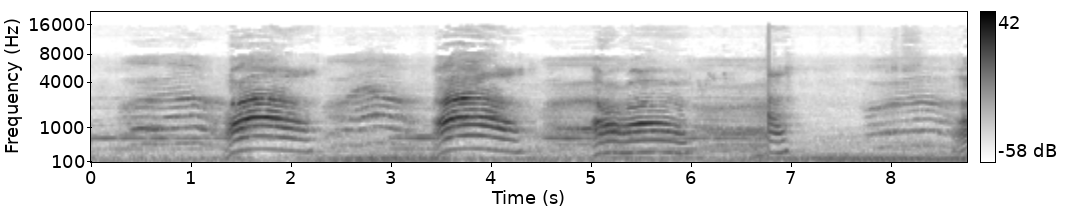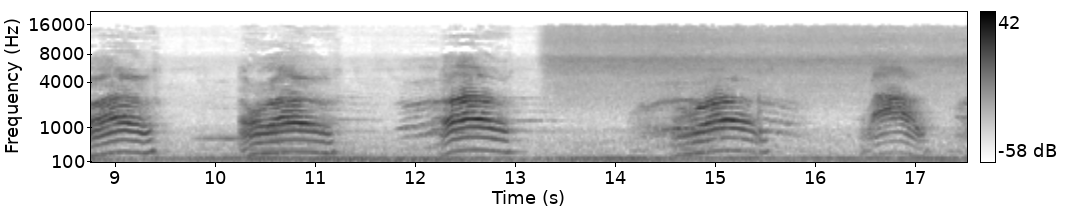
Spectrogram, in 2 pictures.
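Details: Domestic cat meowing to attract other cats: a long series of loud, drawn-out meows, each rising then falling in pitch, repeated roughly every one to two seconds over a steady low hum, with a faint hiss entering near the end.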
